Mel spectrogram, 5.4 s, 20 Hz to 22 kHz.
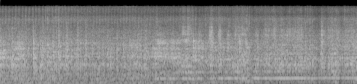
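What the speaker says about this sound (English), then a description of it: "The tool of choice here is usually a spading machine, which loosens the soil at depths of up to 60 centimeters." A tractor powering a spading machine works vineyard soil on sloping ground, producing a steady heavy engine drone with knocking, clattering mechanical rhythm and a rising whine midway, loud and close throughout.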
